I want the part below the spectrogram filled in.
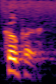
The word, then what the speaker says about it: Cowper: Cooper, yeah. Can you remember one? All right. If you look in our hymn book, under C-O-W-P-E-R, pronounced Cooper, William Cooper, you'll find wonderful hymns written by this man.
